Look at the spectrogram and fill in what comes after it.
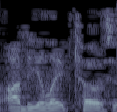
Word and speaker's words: adialeptos: It's adialeptos. It's the same word. I keep saying it wrong. Adialeptos. It's an omega.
